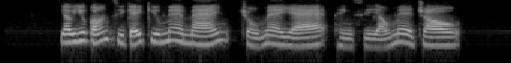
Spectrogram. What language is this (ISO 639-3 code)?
yue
